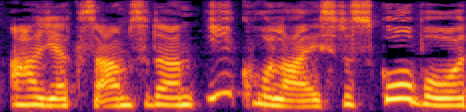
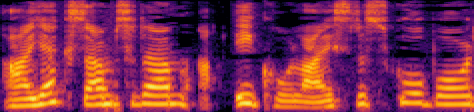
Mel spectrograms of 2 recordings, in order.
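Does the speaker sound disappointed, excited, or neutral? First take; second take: excited; neutral. First: It is said in an excited tone. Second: It is said in a neutral tone. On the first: "they are quite excited to speak out this sentence" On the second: "you can feel that they keep neutral of that"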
